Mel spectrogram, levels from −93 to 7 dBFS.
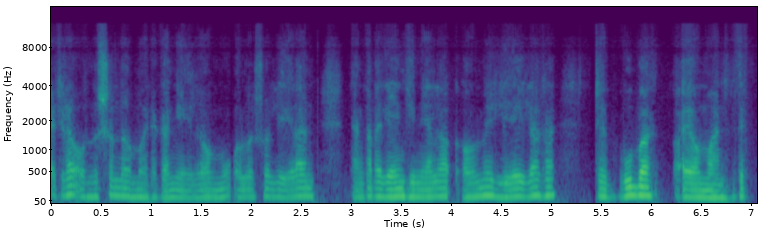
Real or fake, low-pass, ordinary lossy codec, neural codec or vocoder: fake; 10.8 kHz; Opus, 16 kbps; codec, 16 kHz in and 24 kHz out, 0.6 kbps, FocalCodec, streaming, 2048 codes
